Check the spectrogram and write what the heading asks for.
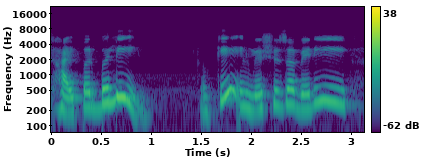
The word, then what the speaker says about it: hyperbole: hyperbole first of all please note the pronunciation it is not hyperbole it is hyperbole okay English is a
